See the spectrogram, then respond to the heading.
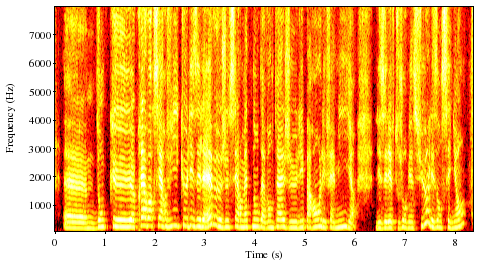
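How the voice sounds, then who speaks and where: A woman talks at a moderate pace in a fairly high pitch with ordinary pitch variation. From western France, Deux-Sèvres. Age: 60s. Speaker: school principal and local candidate. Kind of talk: self-presentation. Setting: video call from her office. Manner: hesitant, frequent fillers.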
